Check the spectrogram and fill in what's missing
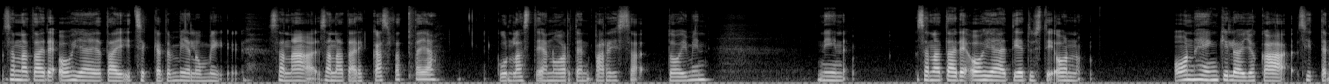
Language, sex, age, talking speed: Finnish, female, 20-39, 90 wpm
